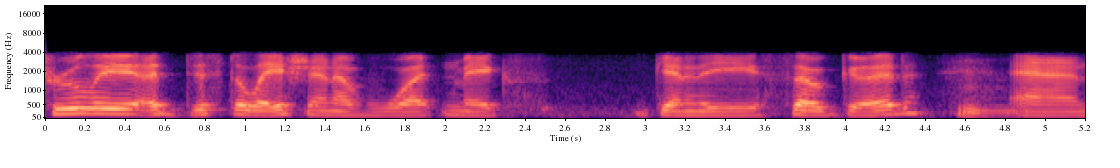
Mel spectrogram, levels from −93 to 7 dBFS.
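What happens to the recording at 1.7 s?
Nothing goes wrong at 1.7 s: the speech carries on intact through the narrow telephone band of G.711 coding, with no dropout, click or distortion at that moment.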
